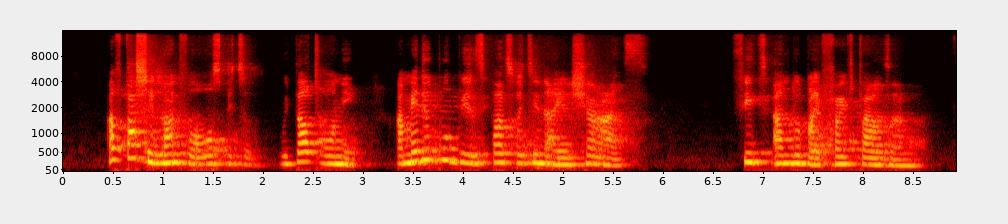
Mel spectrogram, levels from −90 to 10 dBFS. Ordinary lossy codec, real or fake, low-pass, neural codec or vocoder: none; fake; 14.4 kHz; codec, 44.1 kHz, 2.6 kbps, DAC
